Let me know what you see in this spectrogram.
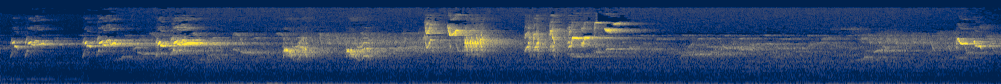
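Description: Songbirds chirping and trilling in quick, short high calls, dense for the first several seconds, then thinning out, with a couple more calls near the end.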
